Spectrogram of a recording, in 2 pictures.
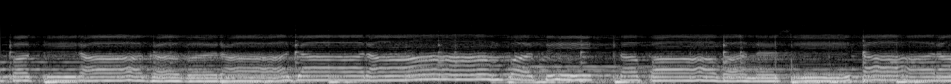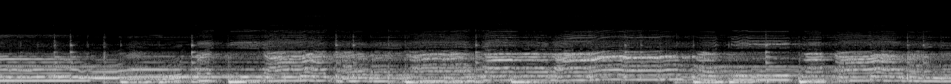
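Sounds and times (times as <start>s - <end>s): devotional song with ornamented melody: 0.0s - 19.0s.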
